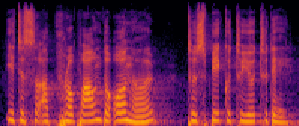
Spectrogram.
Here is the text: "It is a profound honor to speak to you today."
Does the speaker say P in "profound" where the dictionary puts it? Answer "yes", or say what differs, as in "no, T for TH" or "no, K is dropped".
yes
